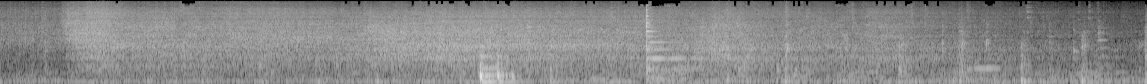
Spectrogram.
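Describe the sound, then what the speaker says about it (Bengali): Fried potatoes stirred in a pan of spice masala for egg curry, a soft steady sizzle with faint scraping and a few sharp clinks of the spoon. "ভেজে রাখা আলুগুলো সব ঢেলে দেব দিয়ে আবারও নাড়াচাড়া করে নেব"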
